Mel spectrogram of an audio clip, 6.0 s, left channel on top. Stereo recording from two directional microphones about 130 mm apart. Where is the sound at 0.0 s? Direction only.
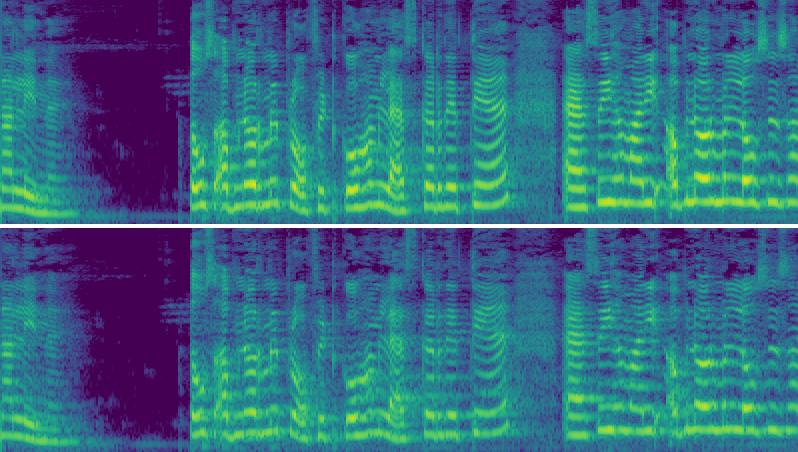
40° left (ahead or behind).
